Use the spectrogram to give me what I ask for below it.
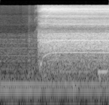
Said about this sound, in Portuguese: Aqui é uma furadeira fazendo serviço de outra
